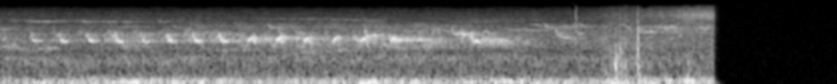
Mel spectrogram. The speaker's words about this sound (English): And also check out those birds.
